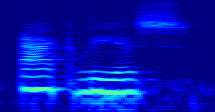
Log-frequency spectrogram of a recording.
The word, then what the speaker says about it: Acleus: present the armor of Acleus, not Achilles, Acleus, the Atlantean, the Atlantean warrior. It's spelled differently. You'll see up here. It's hard to pronounce.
